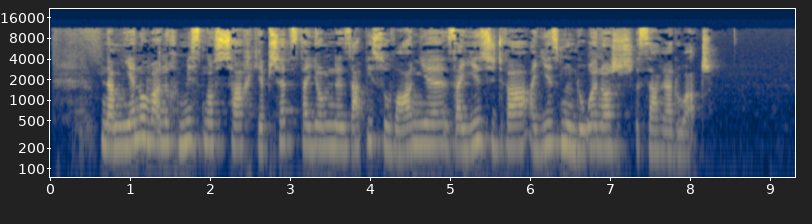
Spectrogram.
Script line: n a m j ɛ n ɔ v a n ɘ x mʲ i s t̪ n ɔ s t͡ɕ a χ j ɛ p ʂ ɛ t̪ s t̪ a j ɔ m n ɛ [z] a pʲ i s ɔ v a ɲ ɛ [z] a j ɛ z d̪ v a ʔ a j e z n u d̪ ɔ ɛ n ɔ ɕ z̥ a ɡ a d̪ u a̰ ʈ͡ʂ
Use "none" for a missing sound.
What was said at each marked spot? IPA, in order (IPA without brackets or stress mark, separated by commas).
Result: z, z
